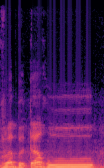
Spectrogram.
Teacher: با پہ قلقلہ ہوگا کیونکہ با حروف قلقلہ میں سے ہے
